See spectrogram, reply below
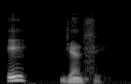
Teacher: Pour mot agency, hein, accent tombé sous premier syllabe là. Agency. Deux autres syllabes qui sont derrière eux, faible. · Term: accent tonique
